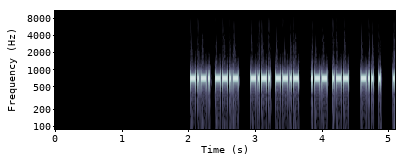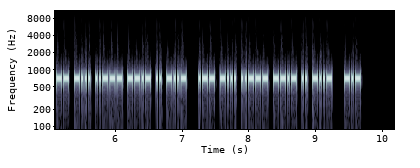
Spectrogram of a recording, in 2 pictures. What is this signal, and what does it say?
Morse code, heard as a keyed tone, about 49 wpm, 700 Hz. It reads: CQ CQ WW DE WB2QIX WB2QIX K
